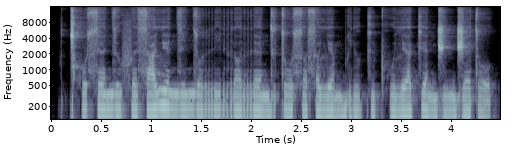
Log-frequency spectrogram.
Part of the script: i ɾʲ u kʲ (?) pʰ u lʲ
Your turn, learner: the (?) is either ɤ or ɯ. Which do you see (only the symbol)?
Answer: ɯ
